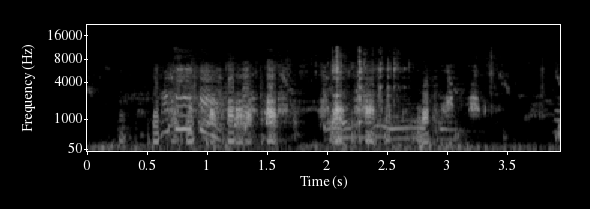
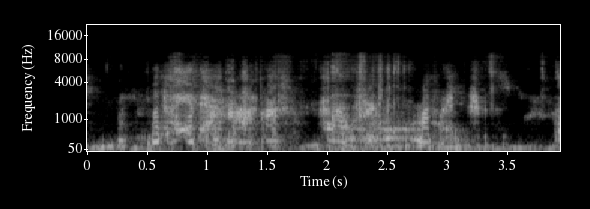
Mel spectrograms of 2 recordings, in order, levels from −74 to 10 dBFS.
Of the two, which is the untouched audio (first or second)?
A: first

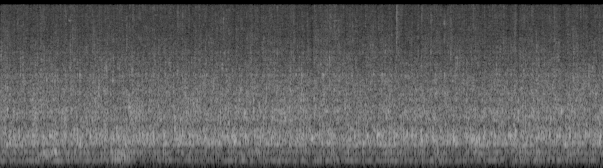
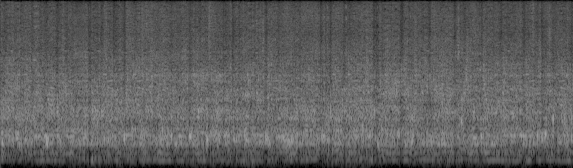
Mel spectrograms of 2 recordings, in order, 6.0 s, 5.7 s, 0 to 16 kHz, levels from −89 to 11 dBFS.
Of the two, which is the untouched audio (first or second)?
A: first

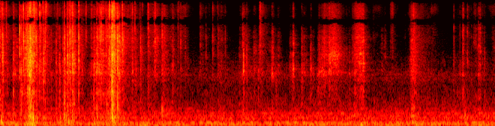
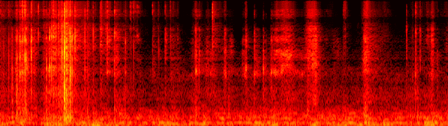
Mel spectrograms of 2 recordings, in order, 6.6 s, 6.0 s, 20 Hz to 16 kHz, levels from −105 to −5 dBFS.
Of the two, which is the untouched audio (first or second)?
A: first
